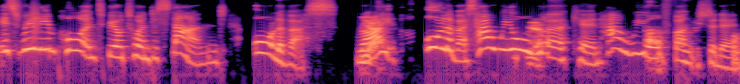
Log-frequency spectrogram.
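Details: Adult woman speaking; ordinary speech.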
